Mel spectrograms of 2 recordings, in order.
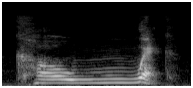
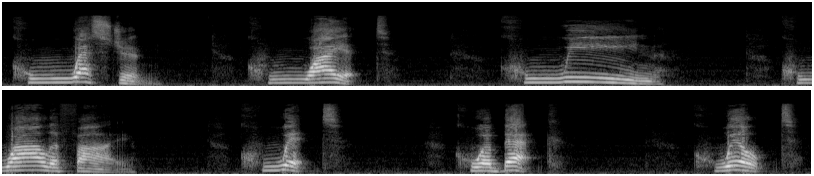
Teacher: Q sounds are made with the k sound and the W sound put together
